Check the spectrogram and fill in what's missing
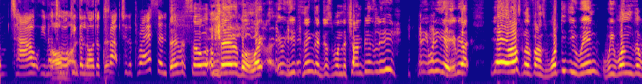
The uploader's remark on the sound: Post Match Car Pod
